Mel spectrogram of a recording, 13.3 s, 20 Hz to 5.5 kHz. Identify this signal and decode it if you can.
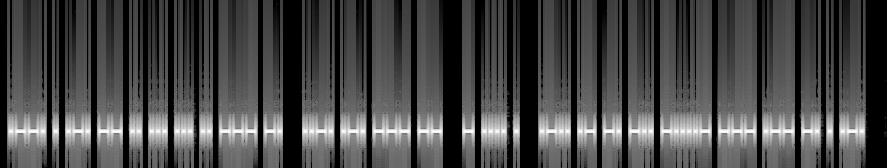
Morse code, heard as a keyed tone, about 25 wpm, 600 Hz. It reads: PERMISSION FROM THE LAND-OWNER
